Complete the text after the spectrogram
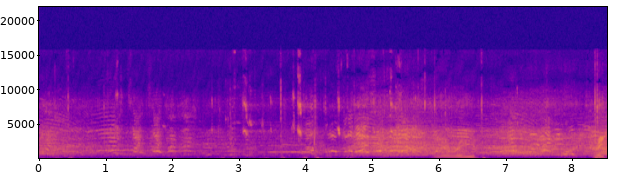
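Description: A large crowd cheers and chatters in an echoing arena.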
